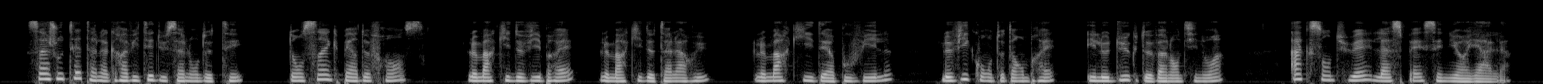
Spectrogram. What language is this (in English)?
French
